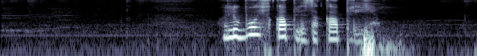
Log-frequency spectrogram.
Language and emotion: Russian, neutral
